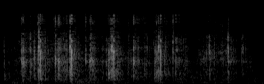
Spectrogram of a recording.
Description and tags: essen mysounds burak
ping pong balls moving in a cardboardbox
